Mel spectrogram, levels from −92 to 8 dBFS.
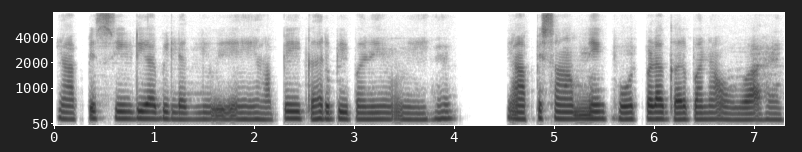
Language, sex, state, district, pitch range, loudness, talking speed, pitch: Hindi, female, Haryana, Charkhi Dadri, 165-180 Hz, -18 LUFS, 195 wpm, 170 Hz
